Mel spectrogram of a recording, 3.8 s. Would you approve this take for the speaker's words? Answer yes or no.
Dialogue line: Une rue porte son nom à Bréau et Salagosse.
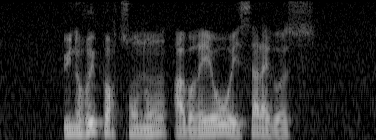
yes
